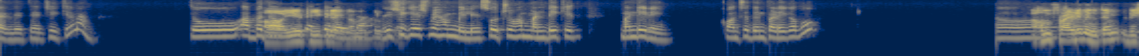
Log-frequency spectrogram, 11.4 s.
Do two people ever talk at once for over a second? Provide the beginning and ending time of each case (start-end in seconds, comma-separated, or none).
2.6-4.1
